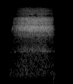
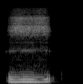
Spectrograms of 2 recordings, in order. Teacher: and then we constrict those vocal folds to make them vibrate the sound goes from s to Z it goes from a whisper to a buzz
